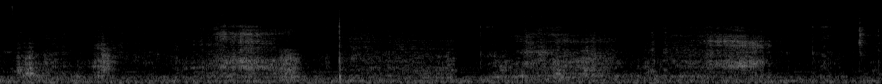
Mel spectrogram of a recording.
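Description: Table knife swirling fruit filling through a thick whipped-cream base in a metal loaf pan: faint soft swishes and scrapes, stroke after stroke, with one small tick a little past the middle.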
